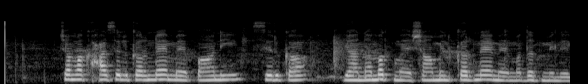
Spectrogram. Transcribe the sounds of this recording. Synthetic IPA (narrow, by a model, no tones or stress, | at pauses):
t͡ʃɐməkhaːsɪlkɐɾnemẽpaːnisɪɾkajanɐməkmẽʃaːmɪlkɐɾnemẽmɐd̪əd̪mɪleːɡ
